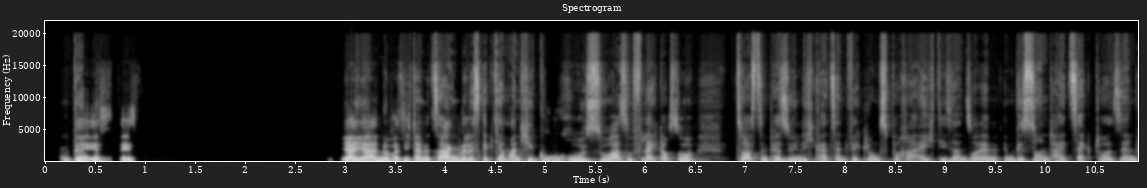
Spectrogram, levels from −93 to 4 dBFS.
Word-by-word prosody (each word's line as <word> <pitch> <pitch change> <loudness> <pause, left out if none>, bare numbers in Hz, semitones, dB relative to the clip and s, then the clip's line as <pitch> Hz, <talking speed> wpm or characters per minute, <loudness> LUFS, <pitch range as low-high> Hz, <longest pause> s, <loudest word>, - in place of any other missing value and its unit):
der 215 +3 +5
ist 255 -1 +2
der 225 -1 +6
ist 245 - -1 2.1
Ja, 250 0 +9
ja, 245 +1 +8
nur 255 0 +4
was 265 - +3
ich 270 -2 -2
damit 230 0 +2
sagen 220 +2 +4
will, 215 - +3
es 205 +1 +2
gibt 200 -1 -5
ja 185 - 0
manche 180 +1 -2
Gurus 160 -2 -2
so, 160 0 -2
also 155 +1 0
vielleicht 150 -1 -4
auch - - -4
so 160 -1 -3 0.4
so - - -1
aus - - +1
dem 180 - -5
Persönlichkeitsentwicklungsbereich, 160 -2 -7
die 160 -1 -8
dann 150 0 -7
so 150 - -6
im 150 0 -4
im 155 +2 -7
Gesundheitssektor 155 -2 -3
sind, 150 +1 -8
165 Hz, 180 wpm, -20 LUFS, 155-205 Hz, 2.1 s, Ja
